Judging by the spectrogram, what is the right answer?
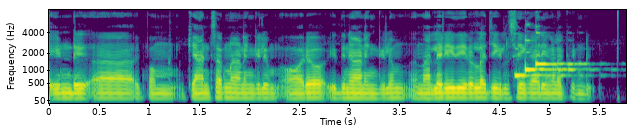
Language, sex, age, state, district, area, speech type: Malayalam, female, 18-30, Kerala, Wayanad, rural, spontaneous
